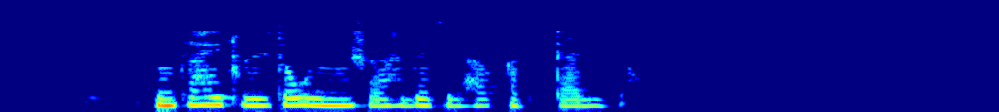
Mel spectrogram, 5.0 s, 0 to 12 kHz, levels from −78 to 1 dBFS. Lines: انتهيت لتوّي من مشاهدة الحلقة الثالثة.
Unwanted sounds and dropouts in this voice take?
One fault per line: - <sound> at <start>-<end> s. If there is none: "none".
none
